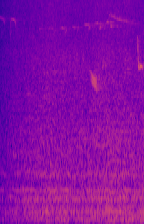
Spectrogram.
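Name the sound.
honeybees buzzing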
